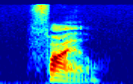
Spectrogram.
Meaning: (noun) 1. A collection of papers collated and archived together 2. A roll or list 3. A course of thought; a thread of narration 4. An aggregation of data on a storage device, identified by a name
- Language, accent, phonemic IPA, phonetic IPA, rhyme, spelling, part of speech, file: English, US, /faɪl/, [faɪ̯(ə)ɫ], -aɪl, file, noun / verb, En-us-file.ogg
